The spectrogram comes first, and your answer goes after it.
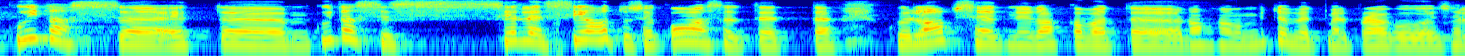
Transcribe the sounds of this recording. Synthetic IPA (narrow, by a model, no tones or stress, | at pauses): kujd̪̥ɑse̞t̪ːkujd̪̥ɑsːe̞sse̞lːe̞se̞ɑd̪use̞ko̞ɦɑse̞lt̪ːˑe̞t̪ːkujlɑpse̞d̪nyːd̪ɑkːɑvɑd̪̥no̞hnɑɡumyt̪ːˑøvet̪̚ːmejlprɑeɡ̥use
